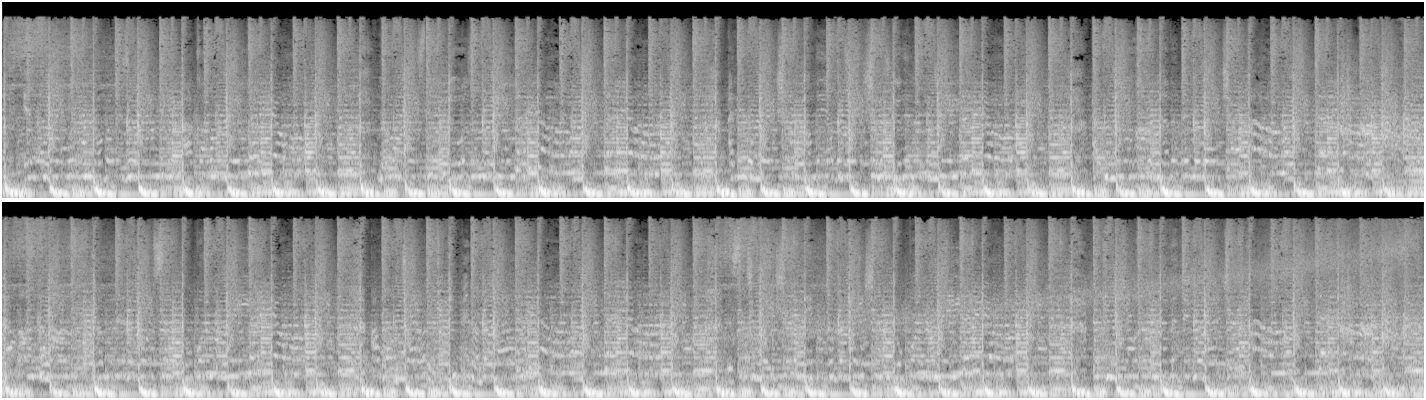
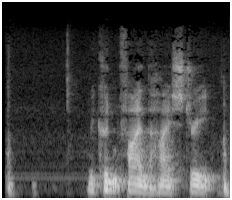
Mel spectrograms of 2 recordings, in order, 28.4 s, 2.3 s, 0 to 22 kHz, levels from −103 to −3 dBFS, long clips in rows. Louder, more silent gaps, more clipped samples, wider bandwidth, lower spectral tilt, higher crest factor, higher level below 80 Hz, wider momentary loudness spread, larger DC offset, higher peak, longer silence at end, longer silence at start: first, -13 LUFS vs -26 LUFS; neither; neither; first, 17 kHz vs 13.5 kHz; about the same, -4 dB/octave vs -5 dB/octave; second, 12 dB vs 18 dB; first, -16 dBFS vs -54 dBFS; second, 1 LU vs 14 LU; neither; first, 0 dBFS vs -10 dBFS; about the same, 0 s vs 0 s; about the same, 0 s vs 0.05 s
